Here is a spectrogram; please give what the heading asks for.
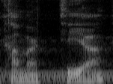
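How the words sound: It is said in a medieval Greek way. "But in medieval Greek"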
